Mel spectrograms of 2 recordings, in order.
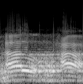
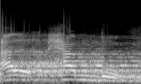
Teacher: tapi kalau alqamariah alhamdu paten lamnya terbaca lam sukunnya terbaca Alha gak boleh dipantulkan karena dia bukan Qalqalah tidak boleh juga digeret Al gak ada cukup alhamdu makanya dibaca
